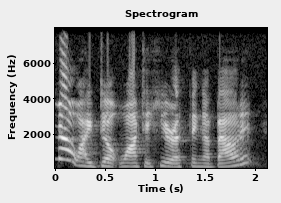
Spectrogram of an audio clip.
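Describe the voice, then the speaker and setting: A woman voicing a brisk nun teacher who scolds a group of children. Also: mid-range voice, sing-song, sharp tone, pitched above the performer's own voice, poor audio. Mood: scolding.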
